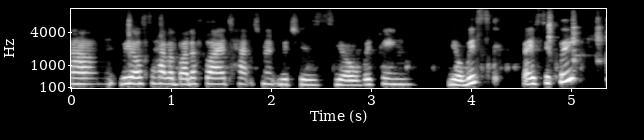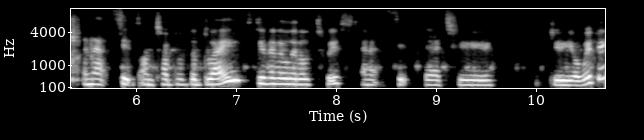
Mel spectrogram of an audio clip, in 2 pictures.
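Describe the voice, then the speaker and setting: Recorded dry and close with no echo, a woman speaks with a fairly high pitch and ordinary pitch variation. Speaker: product demonstrator. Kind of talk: live product demonstration. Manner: fast.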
